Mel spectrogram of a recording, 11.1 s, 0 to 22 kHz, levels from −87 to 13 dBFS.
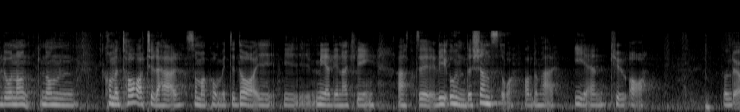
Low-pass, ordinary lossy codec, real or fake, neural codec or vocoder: none; none; fake; codec, 16 kHz, 4 kbps, FunCodec, trained on Chinese and English, 50 frames a second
